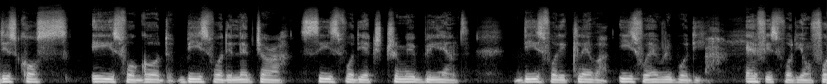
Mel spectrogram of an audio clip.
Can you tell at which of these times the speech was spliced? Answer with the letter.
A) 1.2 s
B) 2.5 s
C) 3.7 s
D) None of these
D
